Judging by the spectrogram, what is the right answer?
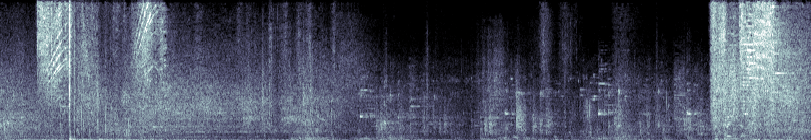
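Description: Bombarda spell explosions in the wizarding game Hogwarts Legacy, loud booming blasts and clanking mechanical crunches rolling through a busy combat mix, with a sharp burst at the start and another near the end.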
